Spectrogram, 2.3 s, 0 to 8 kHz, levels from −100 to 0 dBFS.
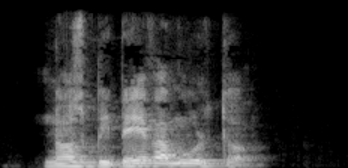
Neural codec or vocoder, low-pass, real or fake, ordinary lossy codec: none; 7.2 kHz; real; AAC, 48 kbps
